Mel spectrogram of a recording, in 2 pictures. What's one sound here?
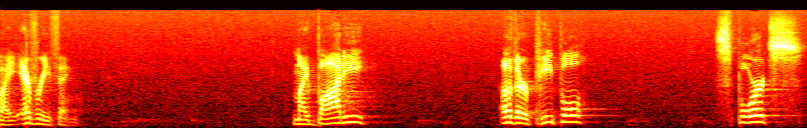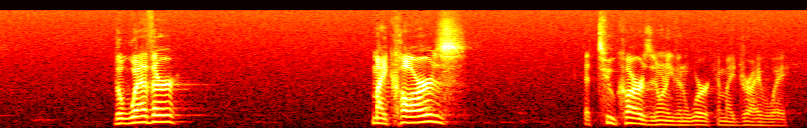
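A man speaks through a microphone in short bursts with long pauses.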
